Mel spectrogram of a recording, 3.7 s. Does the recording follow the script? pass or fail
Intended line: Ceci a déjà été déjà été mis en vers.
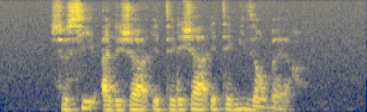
pass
